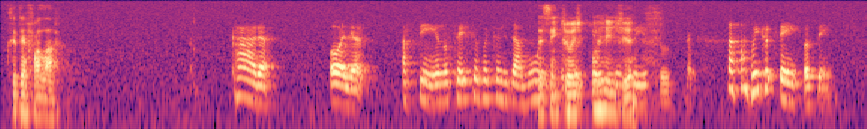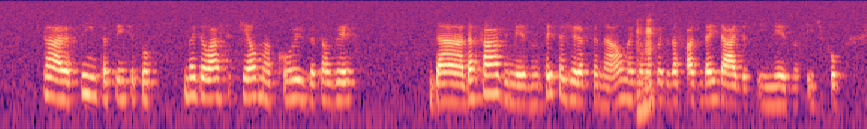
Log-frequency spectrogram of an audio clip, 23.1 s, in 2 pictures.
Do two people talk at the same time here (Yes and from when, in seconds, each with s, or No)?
Yes, from 7.2 s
